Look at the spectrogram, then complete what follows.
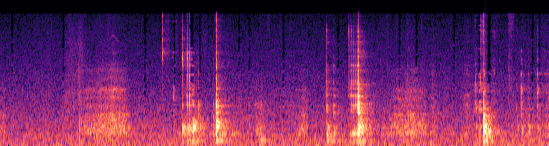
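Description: Faint handling clicks and light metal scrapes as a screwdriver drives small screws into an astro camera's filter wheel housing, in a few short groups with near silence between them.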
